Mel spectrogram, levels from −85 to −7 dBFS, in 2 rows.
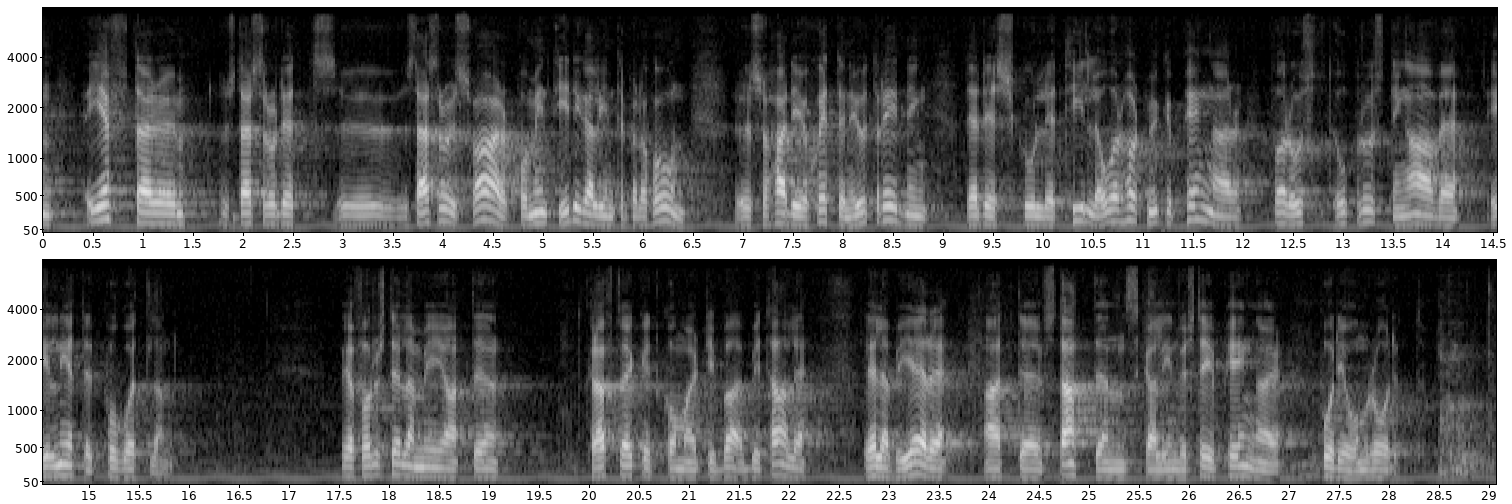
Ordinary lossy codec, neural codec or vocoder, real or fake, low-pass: none; none; real; 7.2 kHz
